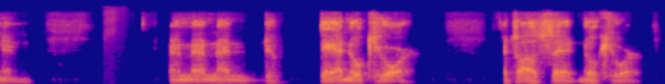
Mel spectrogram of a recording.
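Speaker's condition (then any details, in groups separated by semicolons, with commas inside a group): Laryngectomy, voice prosthesis; total laryngectomy for laryngeal cancer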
